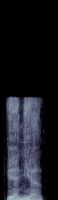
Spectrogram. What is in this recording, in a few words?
"连年", Chinese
